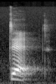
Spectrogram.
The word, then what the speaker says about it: debt: subtle debt and doubt so see in all of those examples my lips aren't closing and coming together to form the b sound i'm just pronouncing the t subtle debt and doubt now the letter c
